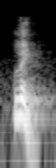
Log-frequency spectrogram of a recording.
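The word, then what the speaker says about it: 令: person kneeling respectfully below pronounced fourth tone link it's a depiction of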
